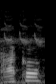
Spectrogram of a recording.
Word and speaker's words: Acre: world center okay welcome to the city of acre liquor we pronounce it ako in this country we drove around the haifa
